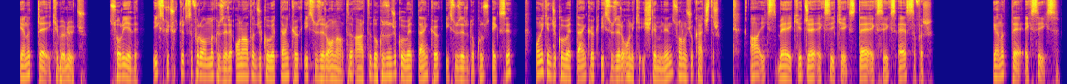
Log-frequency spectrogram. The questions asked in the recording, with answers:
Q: kuvvetten kök x üzeri 12 işleminin sonucu kaçtır?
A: Yanıt D-x.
